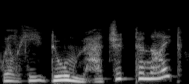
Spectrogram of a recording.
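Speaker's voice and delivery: put-on wondering little boy voice; awestruck. A narrator's reading. Boy asking whether the sorcerer will do magic, awestruck. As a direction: ask like a wide-eyed child. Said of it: "Tolo had gone wide-eyed with awe".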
